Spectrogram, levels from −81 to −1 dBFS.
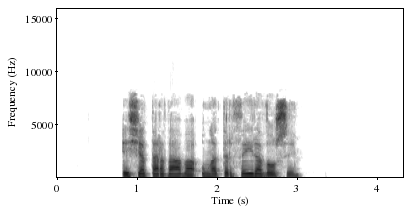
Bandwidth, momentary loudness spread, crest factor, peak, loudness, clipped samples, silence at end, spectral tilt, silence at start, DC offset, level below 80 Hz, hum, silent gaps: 8.4 kHz; 6 LU; 18 dB; 0 dBFS; -15 LUFS; under 0.1%; 1.3 s; -4 dB/octave; 0.8 s; under 0.1%; -58 dBFS; none; none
